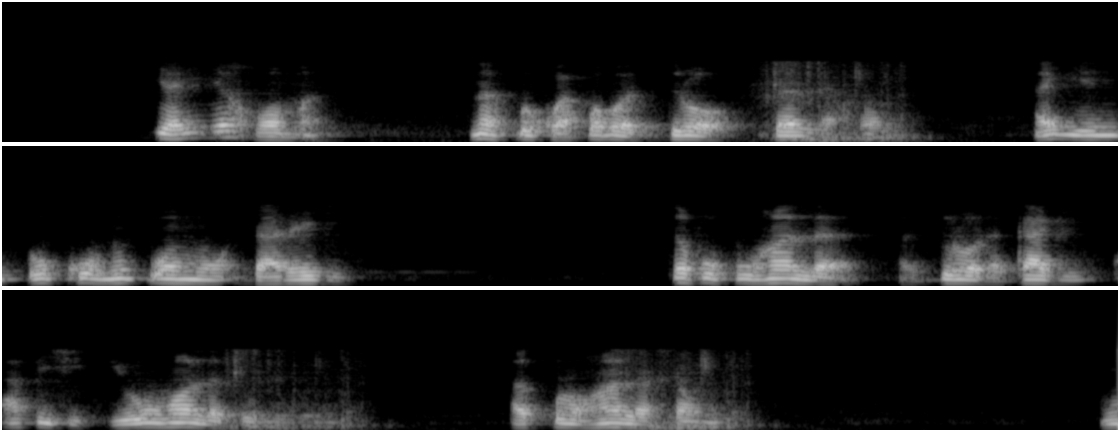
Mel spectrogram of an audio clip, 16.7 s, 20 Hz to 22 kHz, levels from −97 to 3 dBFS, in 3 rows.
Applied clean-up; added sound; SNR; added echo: neural mask model DeepFilterNet 3.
